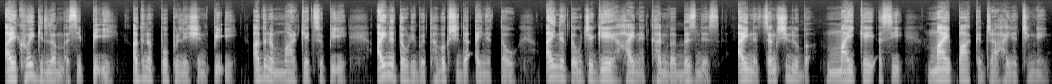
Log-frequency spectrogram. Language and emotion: Manipuri, neutral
